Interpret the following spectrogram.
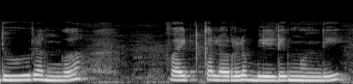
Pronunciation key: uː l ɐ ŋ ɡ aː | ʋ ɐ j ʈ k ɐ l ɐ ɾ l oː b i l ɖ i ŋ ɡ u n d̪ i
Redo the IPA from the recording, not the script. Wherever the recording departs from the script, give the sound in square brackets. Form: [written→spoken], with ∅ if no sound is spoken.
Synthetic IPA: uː [l→ɾ] ɐ ŋ ɡ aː | ʋ ɐ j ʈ k ɐ l ɐ ɾ l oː b i l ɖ i ŋ ɡ u n d̪ i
